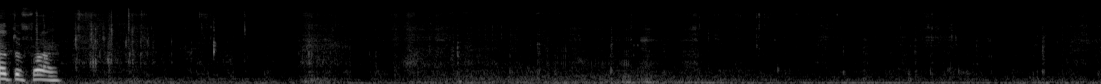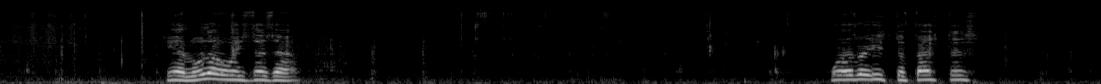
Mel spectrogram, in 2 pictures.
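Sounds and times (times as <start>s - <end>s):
low steady hum: 0.0s - 22.0s
people chewing: 14.0s - 19.2s.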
